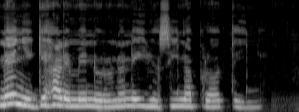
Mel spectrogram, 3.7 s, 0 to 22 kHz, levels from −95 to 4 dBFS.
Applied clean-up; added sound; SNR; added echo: none; none; none; none.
